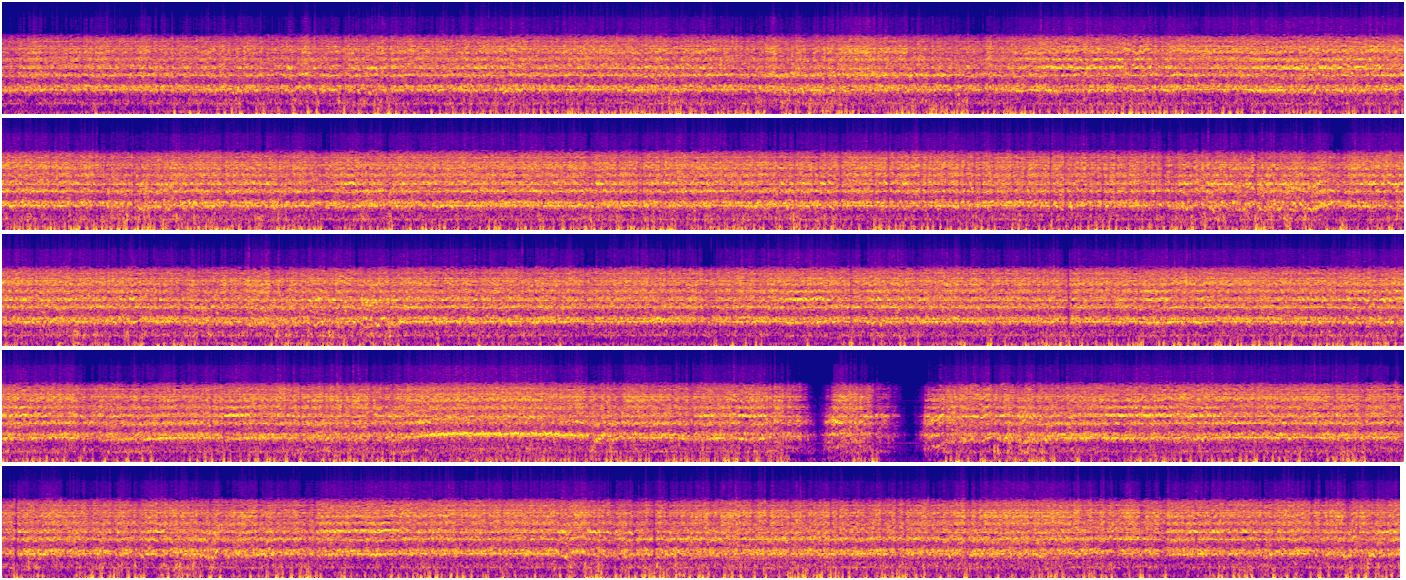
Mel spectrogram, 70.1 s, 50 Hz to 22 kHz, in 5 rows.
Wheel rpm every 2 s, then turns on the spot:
230, 240, 240, 230, 220, 220, 220, 220, 230, 230, 230, 230, 230, 220, 230, 210, 230, 230, 230, 230, 230, 220, 220, 260, 210, 90, 220, 230, 230, 220, 230, 210, 220, 220, 220.
none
